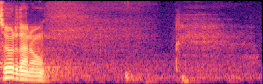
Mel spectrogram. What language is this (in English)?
Estonian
